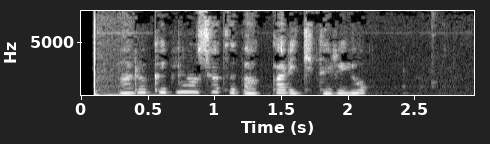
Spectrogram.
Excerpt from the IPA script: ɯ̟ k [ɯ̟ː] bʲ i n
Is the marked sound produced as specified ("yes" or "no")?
no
